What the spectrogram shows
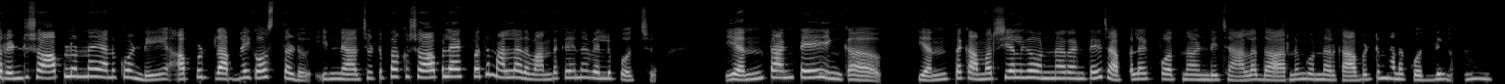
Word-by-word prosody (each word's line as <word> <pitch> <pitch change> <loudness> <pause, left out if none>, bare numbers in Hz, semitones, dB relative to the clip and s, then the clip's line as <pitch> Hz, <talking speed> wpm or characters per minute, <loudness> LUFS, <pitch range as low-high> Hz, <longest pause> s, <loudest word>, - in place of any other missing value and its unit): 2 285 +3 +1
షాప్‌లు 310 +3 +5
ఉన్నాయనుకోండి. 330 - 0 0.3
అప్పుడు 285 +7 -6
70కి 265 +5 +3
ఒస్తాడు. 310 - -2 0.2
ఇన్న 255 +1 -3 0.2
చుట్టుపక్కల 320 +5 -2
షాప్ 330 +1 +4
లేకపోతే 365 +4 +2
మళ్ళీ 325 0 +1
అది 275 - +1
వందకైనా 290 +8 -3
వెళ్ళిపోవచ్చు. 260 -7 -4 0.9
ఎంతంటే 315 +6 +1 0.2
ఇంక 240 -4 -4 0.8
ఎంత 235 +6 -6 0.2
కమర్షియల్‌గా 315 +6 +2
ఉన్నారంటే 280 -1 0
చెప్పలేకపోతున్నామండి. 230 -1 -1
చాలా 195 +2 -2
దారుణంగా 225 +6 -1
ఉన్నారు. 220 -2 -2
కాబట్టి 230 +7 -1
మన 260 -2 0 0.2
కొద్దిగ 215 +3 -2 0.2
హ్మ్. 255 0 -5
270 Hz, 110 wpm, -24 LUFS, 235-320 Hz, 0.9 s, షాప్‌లు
